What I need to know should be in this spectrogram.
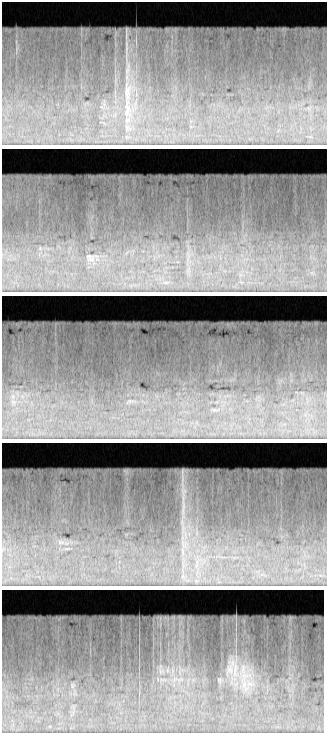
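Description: A large crowd of men and women chatters loudly in an echoing hall.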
